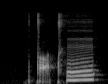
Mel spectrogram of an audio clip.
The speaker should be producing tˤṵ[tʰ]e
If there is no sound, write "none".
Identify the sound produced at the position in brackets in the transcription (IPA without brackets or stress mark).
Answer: tʰ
